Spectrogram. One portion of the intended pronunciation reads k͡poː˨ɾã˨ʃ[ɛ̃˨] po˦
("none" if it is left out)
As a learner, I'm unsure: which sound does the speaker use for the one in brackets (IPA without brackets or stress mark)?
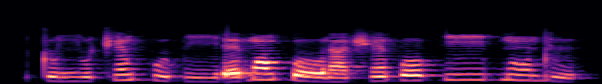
ɛ̃˧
